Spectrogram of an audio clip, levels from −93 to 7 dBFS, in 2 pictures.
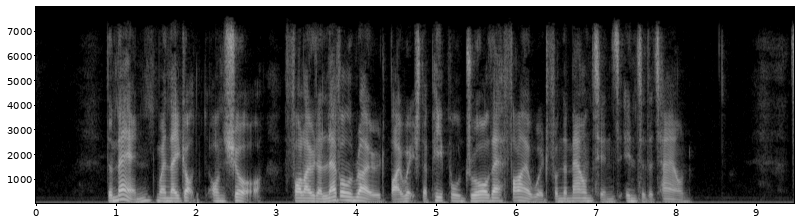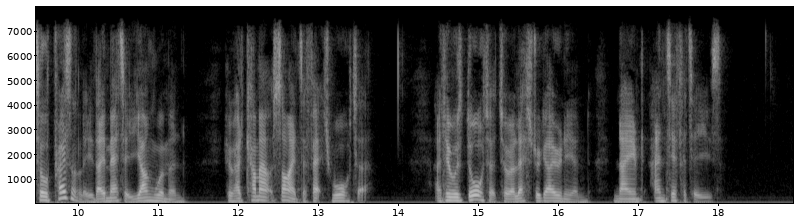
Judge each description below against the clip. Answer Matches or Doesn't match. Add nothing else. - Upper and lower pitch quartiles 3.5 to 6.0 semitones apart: Matches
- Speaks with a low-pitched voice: Matches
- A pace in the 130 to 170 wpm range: Matches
